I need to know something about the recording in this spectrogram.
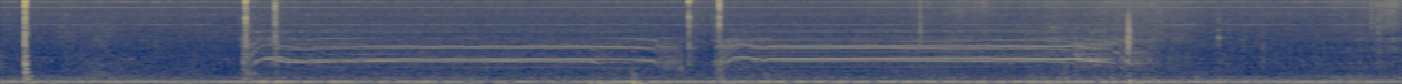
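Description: Nissan X-Trail driver's-door power window motor whining as the glass travels, two runs of about three seconds each with a short break between them. A switch click marks each start and stop.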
